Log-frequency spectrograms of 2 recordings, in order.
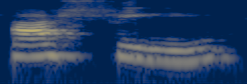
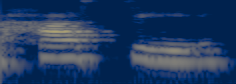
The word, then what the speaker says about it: hashi: so I'm learning that I want to say Hashi but that's not how it's pronounced it's with an S like a hasi not Hashi um so I'm trying to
